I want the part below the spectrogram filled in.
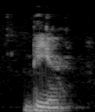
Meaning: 1. A litter to transport the corpse of a dead person 2. A platform or stand where a body or coffin is placed 3. A count of forty threads in the warp or chain of woollen cloth
- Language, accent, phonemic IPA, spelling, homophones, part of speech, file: English, Southern England, /bɪə/, bier, beer / bere, noun, LL-Q1860 (eng)-bier.wav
